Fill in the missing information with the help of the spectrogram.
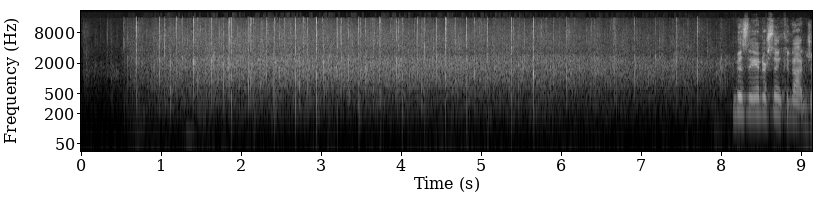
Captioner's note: applause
